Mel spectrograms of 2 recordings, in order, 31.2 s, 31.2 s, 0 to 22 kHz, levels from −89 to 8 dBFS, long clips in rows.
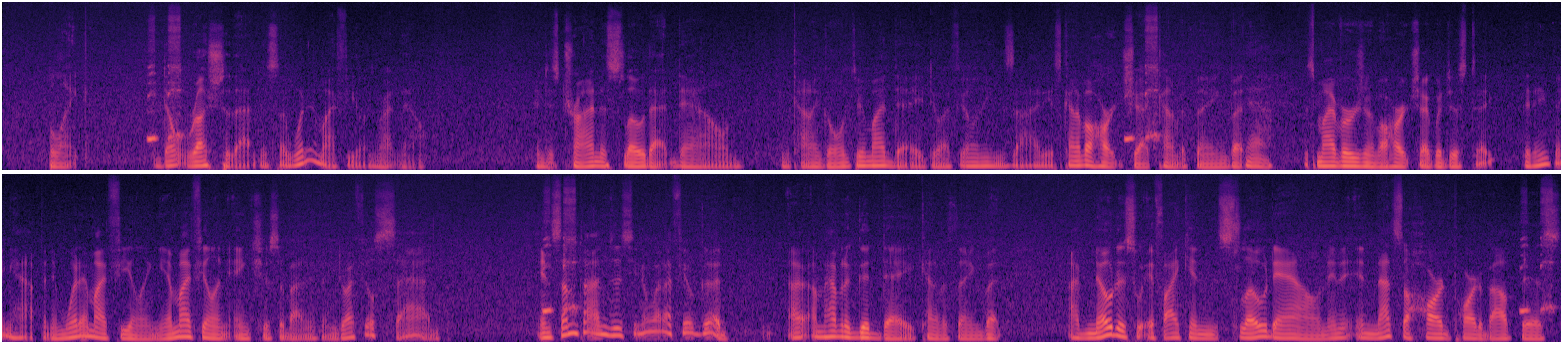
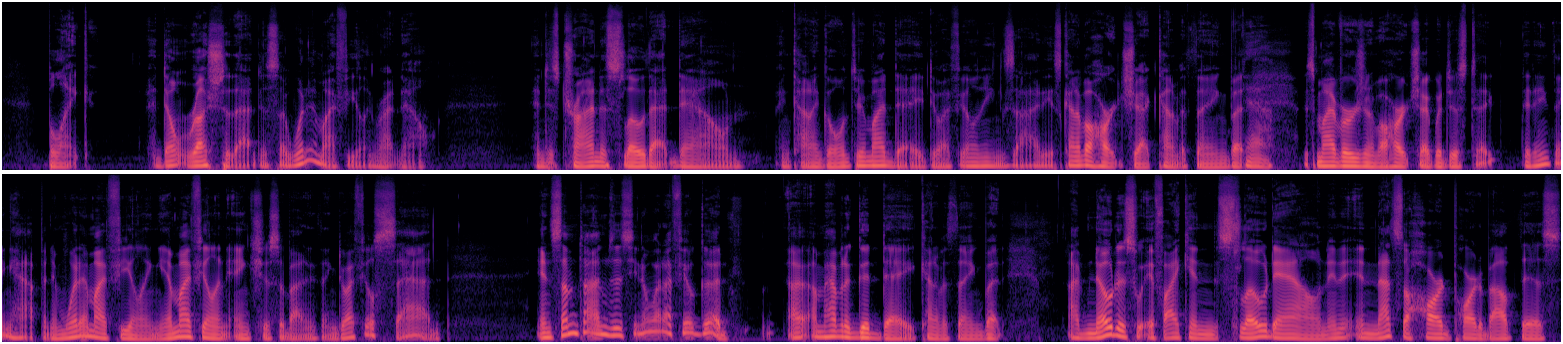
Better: second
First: hiss; noticeable; throughout; 15 dB below the speech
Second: none

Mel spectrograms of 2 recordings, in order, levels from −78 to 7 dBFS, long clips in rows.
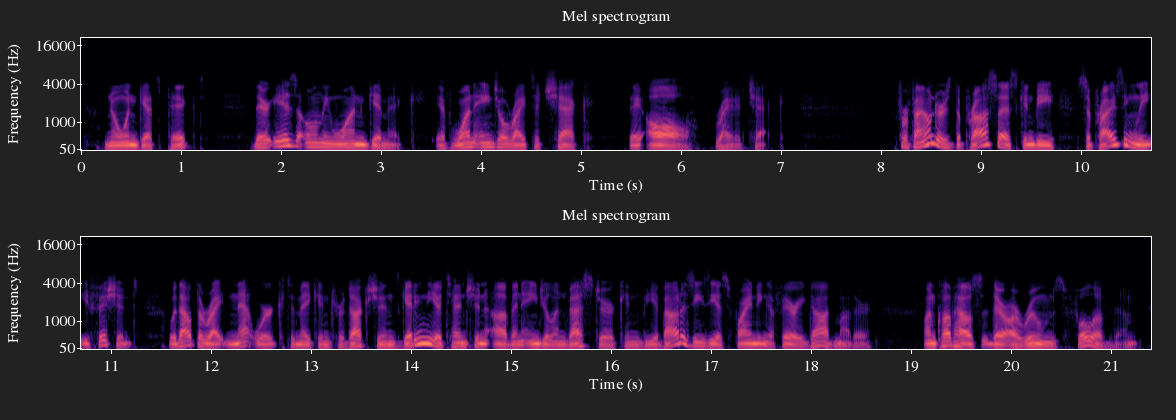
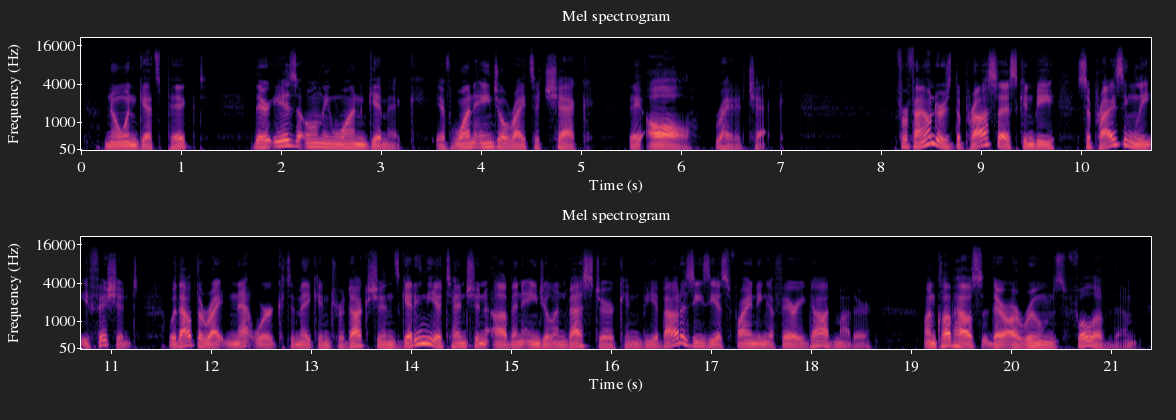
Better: second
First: muffled; slightly; fading above 3.5 kHz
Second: none

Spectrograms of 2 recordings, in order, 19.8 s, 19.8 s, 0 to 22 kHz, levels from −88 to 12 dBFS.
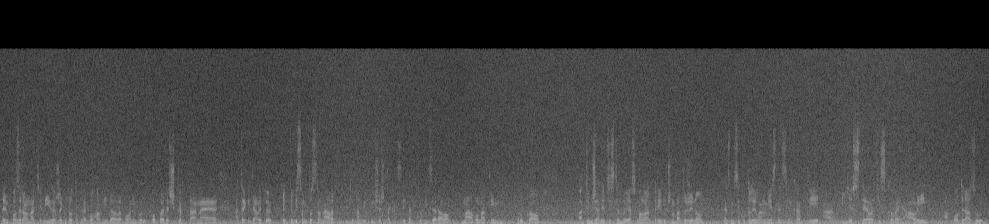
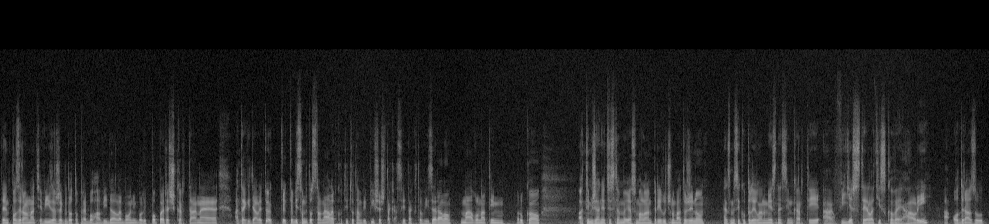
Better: second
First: hiss; loud; throughout; 2 dB below the speech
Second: hiss; faint; throughout; 25 dB below the speech

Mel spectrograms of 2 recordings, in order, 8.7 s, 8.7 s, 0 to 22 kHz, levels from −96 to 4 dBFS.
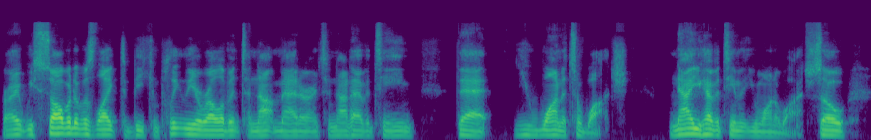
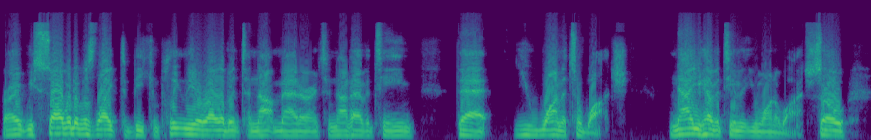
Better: first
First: none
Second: distortion; heavy; 8% of the sound clipped

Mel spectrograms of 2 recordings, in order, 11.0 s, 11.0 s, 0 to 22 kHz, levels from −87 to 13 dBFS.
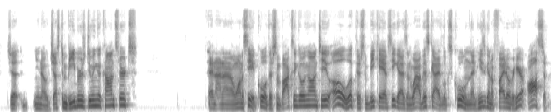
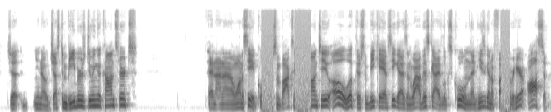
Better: first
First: none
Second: audio cutting out; filled with static; at 5 s, at 6 s and at 10 s

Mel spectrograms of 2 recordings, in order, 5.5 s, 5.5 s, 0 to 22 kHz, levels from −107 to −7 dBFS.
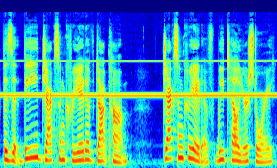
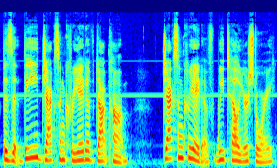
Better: second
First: high-pitched whine; loud; throughout; 2 kHz, 8 dB below the speech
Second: high-pitched whine; faint; throughout; 2 kHz, 30 dB below the speech

